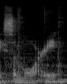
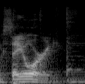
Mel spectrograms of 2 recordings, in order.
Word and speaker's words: Sayori: to whatever you say samori why do why do I keep saying her name wrong sayori we cross the street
